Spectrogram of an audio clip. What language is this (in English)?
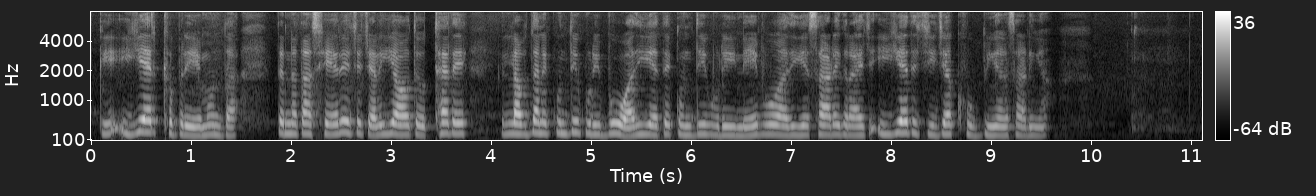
Dogri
